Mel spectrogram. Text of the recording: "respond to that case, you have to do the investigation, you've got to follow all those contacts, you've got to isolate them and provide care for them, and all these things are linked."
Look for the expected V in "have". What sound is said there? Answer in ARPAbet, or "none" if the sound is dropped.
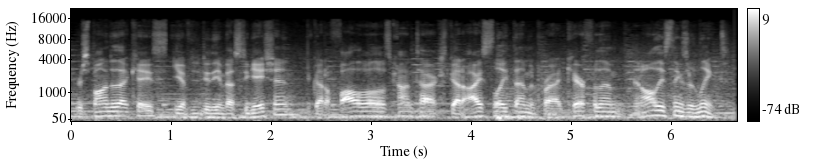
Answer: F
